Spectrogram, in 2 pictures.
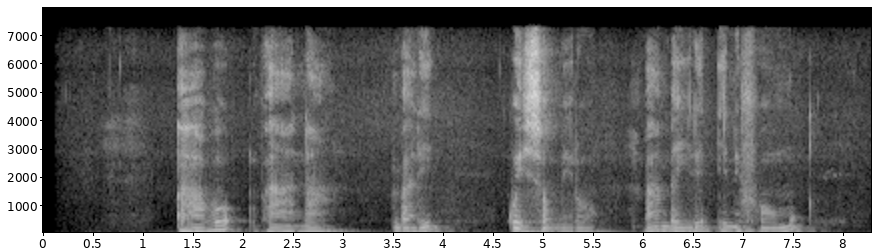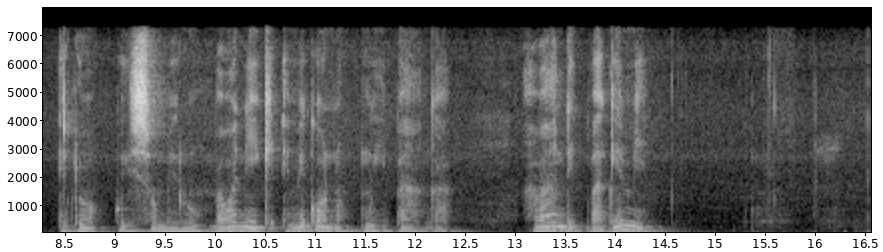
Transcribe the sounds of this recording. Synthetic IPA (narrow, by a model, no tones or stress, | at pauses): aβo̞βaːna | βali | kwiːso̞me̞ɾoβaːmbaḭɾe̞inifoːmu | e̞ɾo̞kwiːso̞me̞ɾoβawanikeːmiko̞no̞mwiːpaːŋɡaː | βaːndiβaɡe̞mje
